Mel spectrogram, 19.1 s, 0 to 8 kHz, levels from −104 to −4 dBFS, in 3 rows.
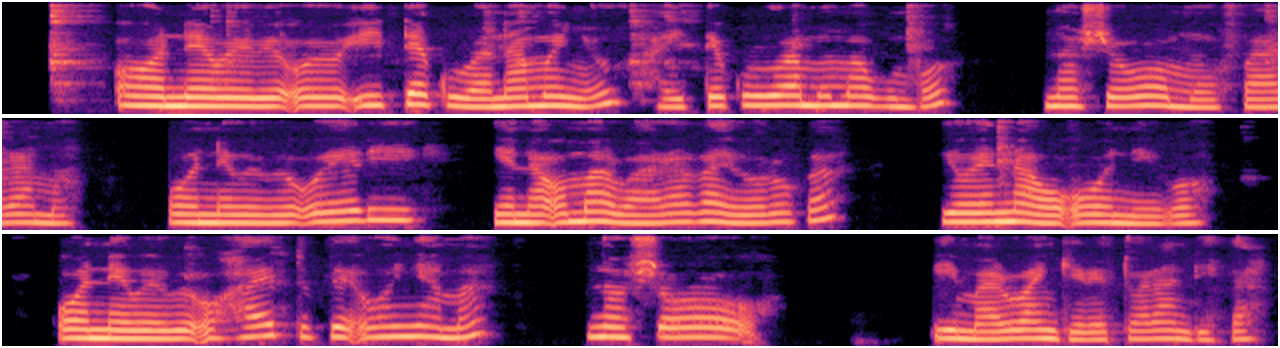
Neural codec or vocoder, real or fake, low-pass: none; real; 7.2 kHz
